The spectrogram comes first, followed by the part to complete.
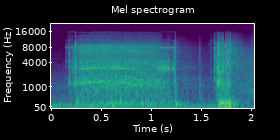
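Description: A cordless Milwaukee M12 Fuel power tool runs for about a second with a wavering motor whine, then stops. A short, loud clunk follows near the end.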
